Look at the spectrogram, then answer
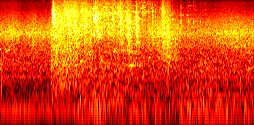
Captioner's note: explosion booming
